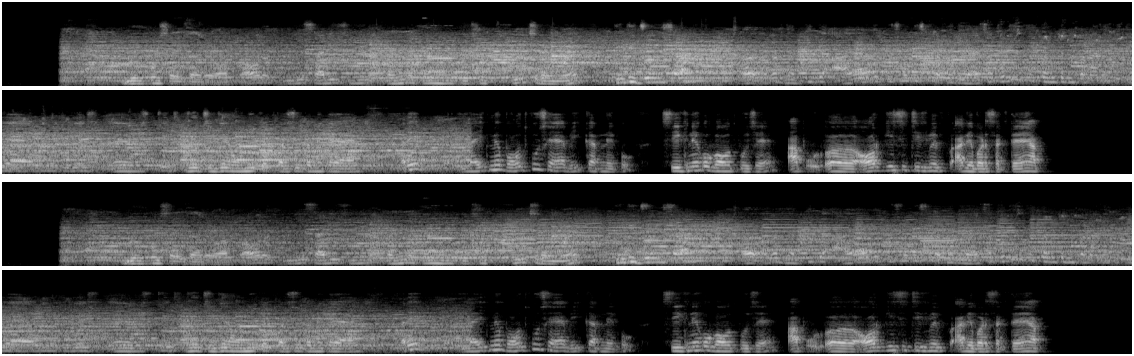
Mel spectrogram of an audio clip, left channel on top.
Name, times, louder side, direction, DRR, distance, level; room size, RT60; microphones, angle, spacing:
sound 1, 0.6-16.0, left 5 dB, 85° left, 0.9 m, -21 dB
voice 1, 1.1-5.8 6.1-7.0 7.4-14.9 15.2-17.5 17.9-21.7, left 2 dB, 55° left, 1.3 m, -24 dB
Trumpet, 4.6-12.8, right 1 dB, 25° right, 1.0 m, -28 dB
7.5 x 3.5 x 4.3 m
head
